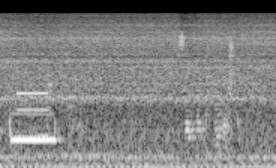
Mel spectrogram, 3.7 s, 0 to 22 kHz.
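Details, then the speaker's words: iTero digital intraoral scanner during full upper-arch scan of teeth: short electronic beep over room hum, faint chirps after; each beep marks 100,000 laser points captured; normal device feedback. "every time you hear that beep there's 100,000 points of laser light that are being sent out and then reflected back into the little sensor that you're seeing right here"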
